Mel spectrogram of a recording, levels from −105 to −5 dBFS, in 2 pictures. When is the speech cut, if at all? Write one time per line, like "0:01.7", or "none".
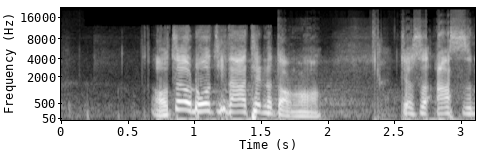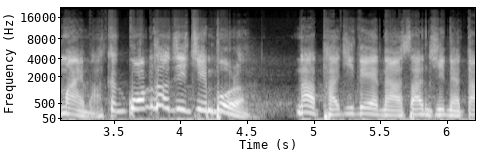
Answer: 0:02.4
0:03.4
